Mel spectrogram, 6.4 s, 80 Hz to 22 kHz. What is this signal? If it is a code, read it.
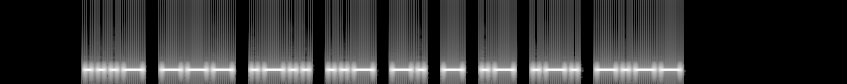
Morse code, heard as a keyed tone, about 25 wpm, 700 Hz. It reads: VOLUNTARY
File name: practice / 25wpm / 9 Letter Words - First 3 Letters Given - 25wpm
